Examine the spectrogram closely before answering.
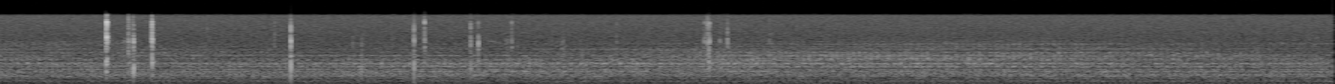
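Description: Distant helicopter hovering: a steady engine-and-rotor drone with an even, constant pitch. A few sharp clicks come in the first five seconds.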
